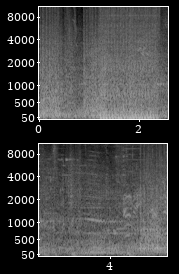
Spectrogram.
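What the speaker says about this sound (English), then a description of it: "Who the hell's shooting me?" Enemy gunfire in Killzone: Shadow Fall, rapid bursts of automatic shots crackling at moderate distance amid a dense, noisy battle soundscape.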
